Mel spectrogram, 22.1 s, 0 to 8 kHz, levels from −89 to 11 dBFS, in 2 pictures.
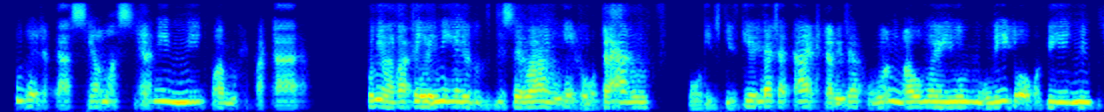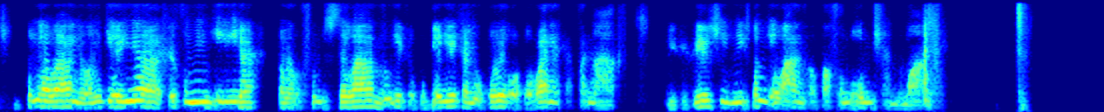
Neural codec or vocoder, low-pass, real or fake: codec, 16 kHz, 0.5 kbps, FreqCodec, smaller model; 7.2 kHz; fake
